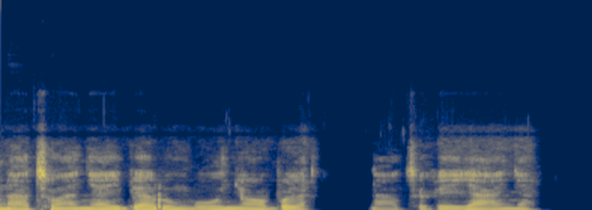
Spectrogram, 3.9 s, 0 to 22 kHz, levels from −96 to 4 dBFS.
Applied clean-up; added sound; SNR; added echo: neural mask model Resemble Enhance denoiser.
